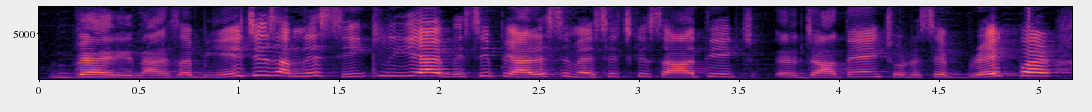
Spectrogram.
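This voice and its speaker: A woman's voice: high voice, expressive, moderate pace, soft background music. A woman hosting a children's show, telling stories and chatting with a teacherly, teasing manner and plenty of questions. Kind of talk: storytelling and playful chat with children.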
